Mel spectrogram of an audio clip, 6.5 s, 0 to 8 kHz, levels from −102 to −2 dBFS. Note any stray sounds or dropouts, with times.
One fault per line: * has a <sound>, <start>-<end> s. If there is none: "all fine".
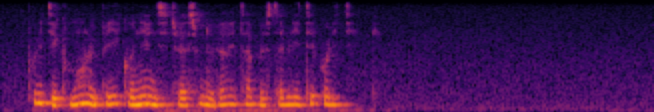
all fine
